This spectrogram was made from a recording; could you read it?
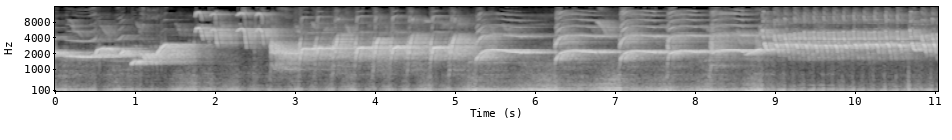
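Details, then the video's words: White-rumped shama song played to train the fighting spirit of young males: loud, varied whistled phrases stepping between about 2 and 8k, with sliding notes and bursts of rapid rattling, steady low hum beneath. "Murai Batu Fighter - Suara Ini Melatih Mental Fighter Murai Muda"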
